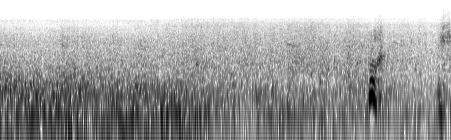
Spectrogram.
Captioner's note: waves crashing & birds squawking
